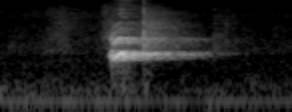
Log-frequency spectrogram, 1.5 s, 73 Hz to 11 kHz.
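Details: Newborn Labrador Retriever puppy, one of a litter of seven born May 24, 2021 to mother Belle, on an indoor live puppy cam on June 4: a single short, clear tonal yelp lasting about half a second over a steady low hum.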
